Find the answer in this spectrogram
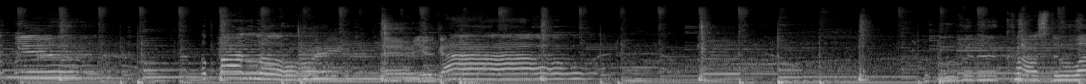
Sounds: Music

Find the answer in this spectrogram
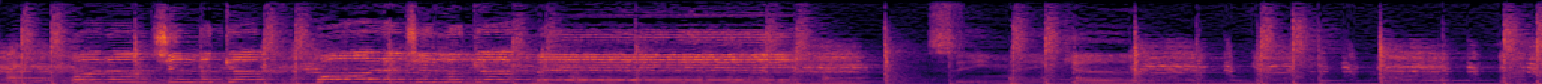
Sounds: Rock music, Singing, Ska, Music

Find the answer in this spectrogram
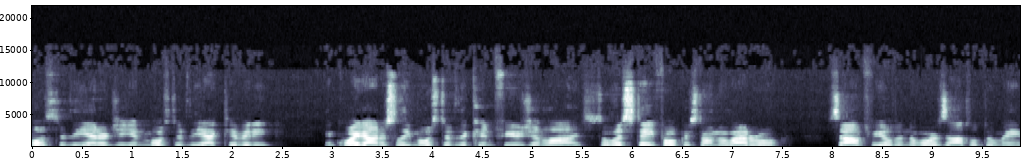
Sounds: Speech

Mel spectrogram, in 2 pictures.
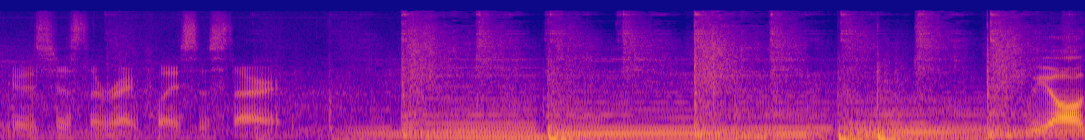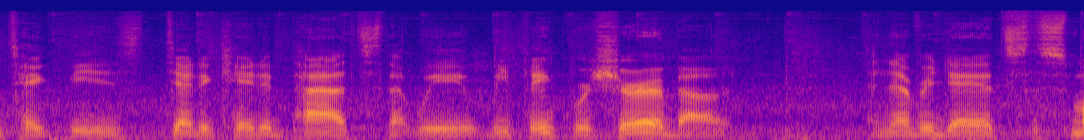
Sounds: Music, Speech

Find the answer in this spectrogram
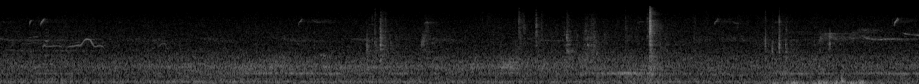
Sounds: Animal, Bird

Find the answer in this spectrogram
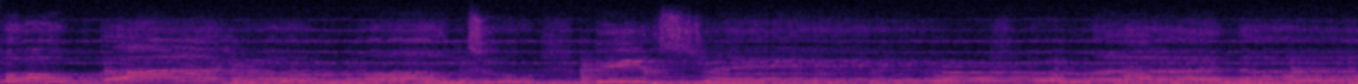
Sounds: Music

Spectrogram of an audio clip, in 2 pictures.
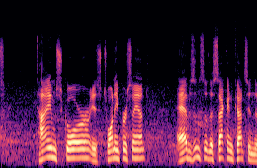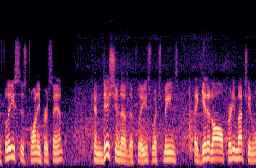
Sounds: Speech

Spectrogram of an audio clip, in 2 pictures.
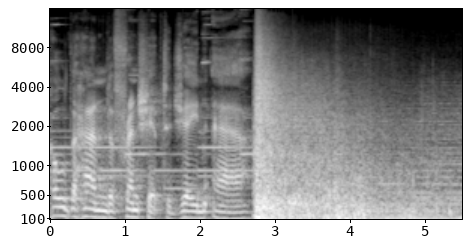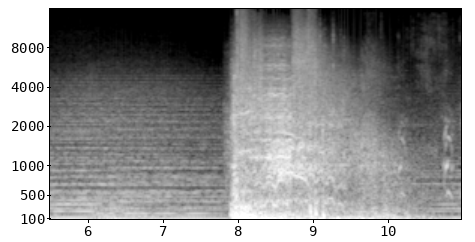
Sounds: Speech, Music

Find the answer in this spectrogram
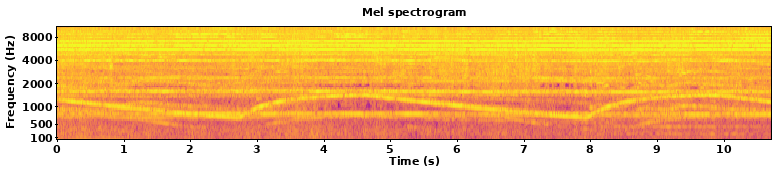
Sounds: fire truck (siren), Vehicle, Truck, Motor vehicle (road)

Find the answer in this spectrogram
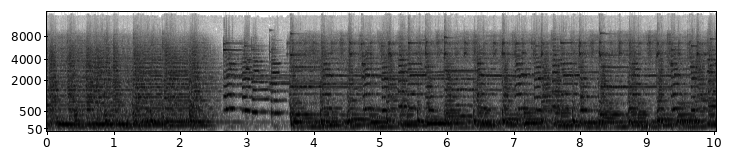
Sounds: Music

